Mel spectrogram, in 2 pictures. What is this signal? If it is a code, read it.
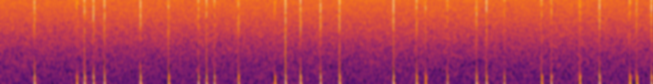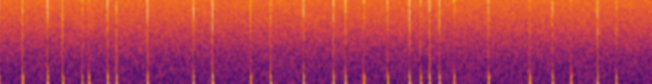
Irregular knocks on a wall. There is no code.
